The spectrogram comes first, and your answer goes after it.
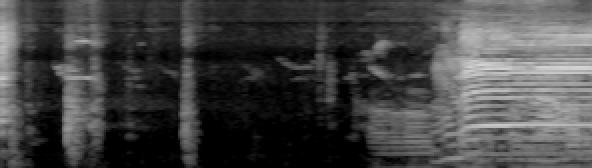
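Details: Breeding sheep in a pen at Tanjungjaya village, Tanjung, Cipunagara district, Subang regency: a few brief clicks and a spoken word, then a loud, drawn-out, quavering bleat that swells and holds to the end.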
